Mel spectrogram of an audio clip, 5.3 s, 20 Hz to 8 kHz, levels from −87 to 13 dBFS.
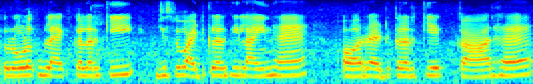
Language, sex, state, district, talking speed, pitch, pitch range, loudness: Hindi, female, Maharashtra, Gondia, 200 wpm, 230 Hz, 225-240 Hz, -14 LUFS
